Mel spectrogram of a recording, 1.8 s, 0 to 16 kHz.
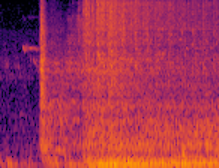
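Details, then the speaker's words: Neglected Ford F-150, sat ten years, fuel pump tested, starting fluid sprayed: cranks then catches with a sharp crack and low rough rumble but won't keep running. Engine fires briefly but won't stay running. "crap it sounds good oh well it did sound good so it's um the best it has we've had some fire out of it I think we're pretty close"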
